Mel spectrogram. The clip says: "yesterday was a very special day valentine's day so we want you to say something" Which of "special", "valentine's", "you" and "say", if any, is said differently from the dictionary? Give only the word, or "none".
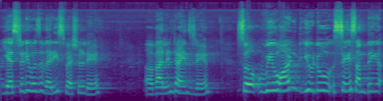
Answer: none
